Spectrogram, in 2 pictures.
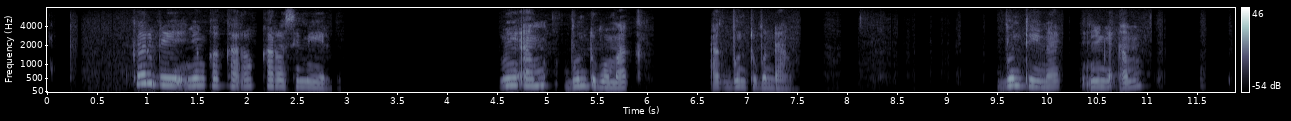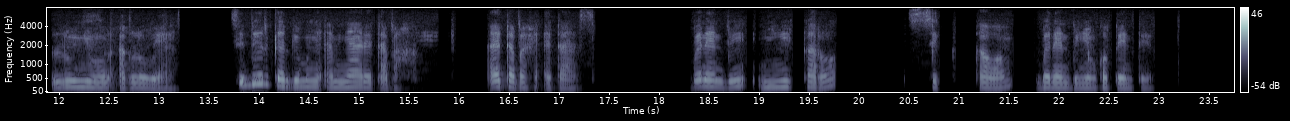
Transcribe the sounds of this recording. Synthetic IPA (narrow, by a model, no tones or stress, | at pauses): kəɾbiɲuŋkɐkɐɾɔkaɾosimiːɾbi | məŋiʔɐmbuntubumak | ʔɐk̚buntubundaŋ | buntinɐk̚ɲuŋɡiʔɐm | luɲuːlɐ̰kluwɛ̰a̰ | sibiɾkɐɾɡiməŋiʔɐmɲaɾɛtɐbɐx | ʔɐ̰jitɐbɐxʔɛtaːs | bɛnɛːnbiɲuŋikɐɾɔ | sikkːɐwɐm | bɐnɛːnbiɲuŋkɔpɛntɛ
